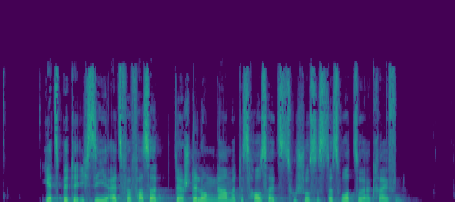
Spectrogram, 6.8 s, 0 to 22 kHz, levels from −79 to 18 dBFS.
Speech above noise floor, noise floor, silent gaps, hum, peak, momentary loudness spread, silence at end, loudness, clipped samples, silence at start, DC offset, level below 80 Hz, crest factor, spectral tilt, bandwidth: 56 dB; -74 dBFS; none; none; 0 dBFS; 6 LU; 0.8 s; -18 LUFS; under 0.1%; 0.7 s; under 0.1%; -62 dBFS; 18 dB; -3.5 dB/octave; 15.5 kHz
